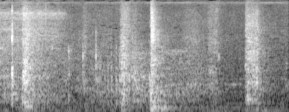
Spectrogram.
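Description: A few faint, short knocks against a quiet background.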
